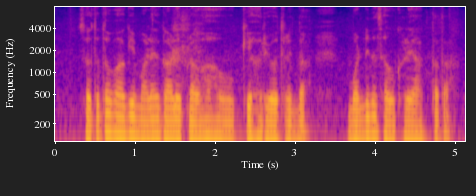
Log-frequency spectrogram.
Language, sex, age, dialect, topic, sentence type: Kannada, male, 25-30, Central, agriculture, statement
